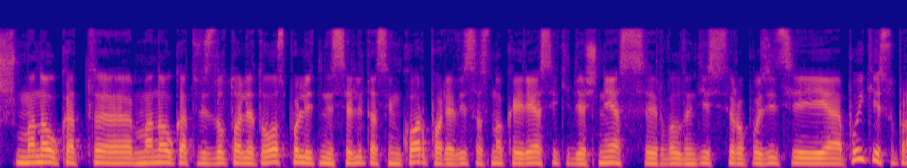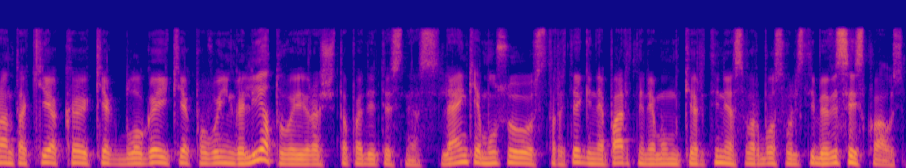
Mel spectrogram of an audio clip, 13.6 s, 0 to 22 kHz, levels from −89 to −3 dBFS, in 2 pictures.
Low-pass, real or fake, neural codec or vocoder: 10.8 kHz; real; none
